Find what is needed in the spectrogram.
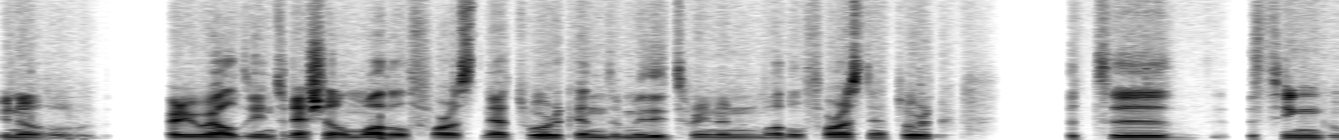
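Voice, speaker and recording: A man talks at a medium pitch with a Portuguese accent. His intonation stays monotone and flat. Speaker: environmental NGO member. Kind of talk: conference presentation. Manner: halting, many fillers.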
